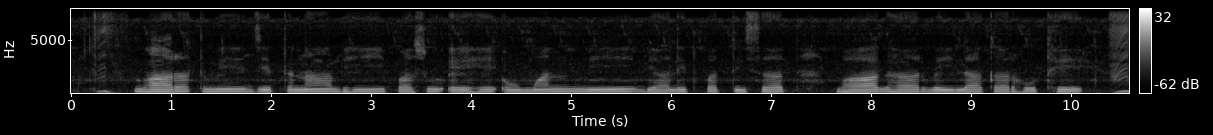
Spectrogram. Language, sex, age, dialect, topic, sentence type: Chhattisgarhi, female, 25-30, Northern/Bhandar, agriculture, statement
